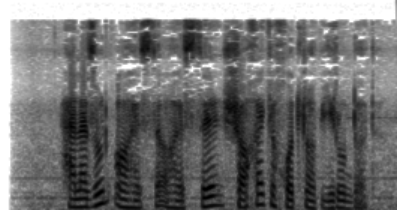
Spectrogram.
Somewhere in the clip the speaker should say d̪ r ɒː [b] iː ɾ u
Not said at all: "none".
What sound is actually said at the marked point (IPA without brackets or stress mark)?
b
